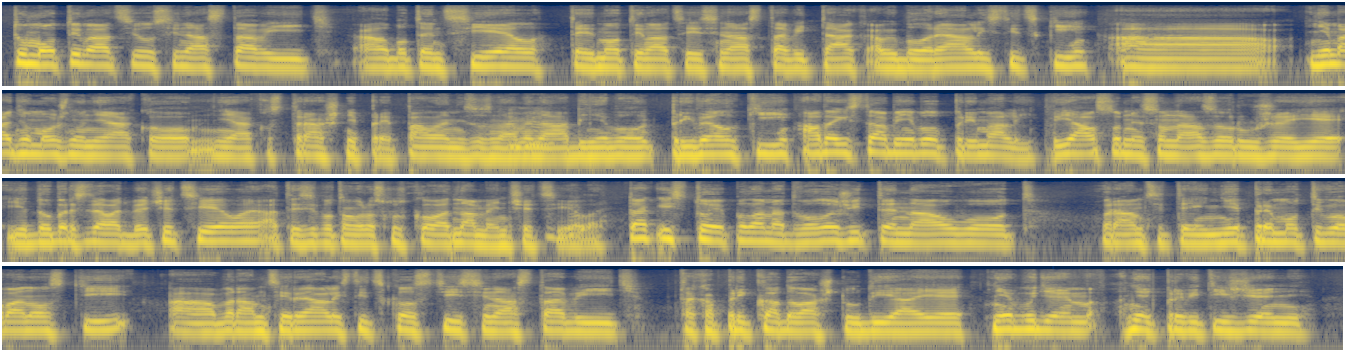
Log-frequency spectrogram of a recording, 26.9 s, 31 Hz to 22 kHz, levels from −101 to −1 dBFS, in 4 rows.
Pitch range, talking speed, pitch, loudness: 130-150 Hz, 175 wpm, 140 Hz, -12 LUFS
